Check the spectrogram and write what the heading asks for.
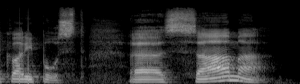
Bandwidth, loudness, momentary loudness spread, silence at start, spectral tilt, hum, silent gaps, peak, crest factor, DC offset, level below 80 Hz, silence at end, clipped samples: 16 kHz; -24 LUFS; 12 LU; 0 s; -3 dB/octave; none; none; -6 dBFS; 20 dB; under 0.1%; -58 dBFS; 0.35 s; under 0.1%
